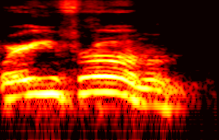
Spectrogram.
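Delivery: mock questioner, voice lifted high; imitating curious questioner. Imitating strangers asking about origin.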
